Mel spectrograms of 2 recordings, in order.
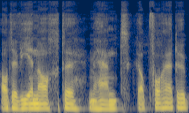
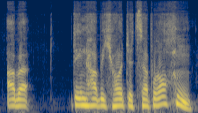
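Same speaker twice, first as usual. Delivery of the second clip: put-on higher, hesitant boy's voice; stammering boy; 7 semitones higher than usual. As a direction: stammer it out like a guilty child. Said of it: "stotterte der Junge". (stotternder Junge, höher und zögernd)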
